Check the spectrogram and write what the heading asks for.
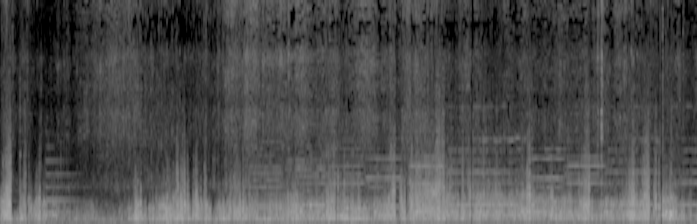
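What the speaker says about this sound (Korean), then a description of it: "완전 칼바람이에요." Strong cold wind roars steadily across the microphone on a small outboard fishing boat at sea off Tongyeong, with a constant blustery rush and faint water movement beneath, no talk.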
